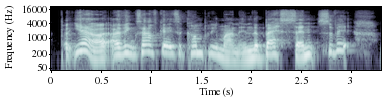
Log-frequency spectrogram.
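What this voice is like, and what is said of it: English accent. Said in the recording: “I'm from here and, you know, I speak with this accent”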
